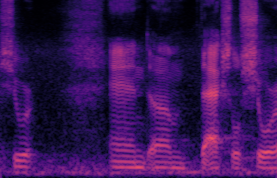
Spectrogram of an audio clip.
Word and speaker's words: Shore: me is called sure sure spelled s-s-h-o-r-e um but pronounced like sure um i named it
